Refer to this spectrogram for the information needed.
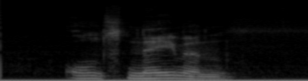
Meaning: to take from, to deprive of
- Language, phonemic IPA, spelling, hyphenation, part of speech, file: Dutch, /ɔntˈneːmə(n)/, ontnemen, ont‧ne‧men, verb, Nl-ontnemen.ogg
